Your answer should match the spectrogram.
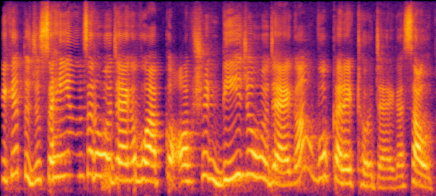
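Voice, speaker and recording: A woman's voice: extremely high pitch, lively intonation, fairly quick. A woman with an Indian accent teaching an exam quiz lesson, reading out questions and options and repeating key answers with frequent check-in tags. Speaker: online exam-prep teacher.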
